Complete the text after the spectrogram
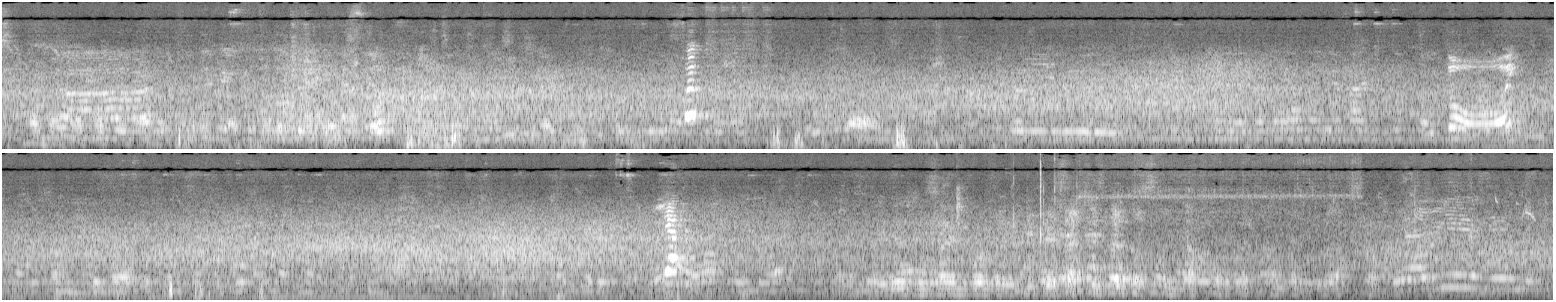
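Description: A woman calls out short commands to a dog from a distance, outdoors.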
